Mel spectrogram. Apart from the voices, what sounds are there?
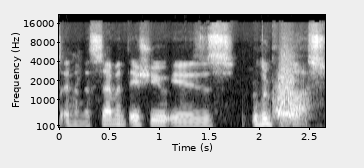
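dog barking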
